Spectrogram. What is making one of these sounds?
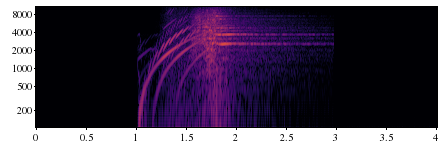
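A game sound effect sweeps upward in a bright whoosh and rings out.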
